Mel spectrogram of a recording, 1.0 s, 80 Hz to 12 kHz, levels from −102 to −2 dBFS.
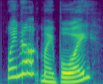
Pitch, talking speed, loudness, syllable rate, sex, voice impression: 285 Hz, 230 wpm, -14 LUFS, 8.7 syllables/s, female, feminine, young, tensed, slightly powerful, clear, intellectual, sharp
